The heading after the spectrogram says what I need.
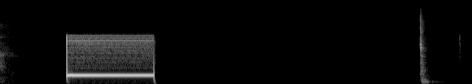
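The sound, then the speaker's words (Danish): A single telephone ringing tone, about a second long and steady with a buzzy edge, while calling a school, followed by silence and a couple of sharp clicks. “Og så ringede jeg så til det der skole og forældre.”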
